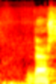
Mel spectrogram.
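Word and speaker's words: ثاء: So tha is your tip of the tongue, and somewhat touching the corner, the bottom corner of your front teeth, upper teeth.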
